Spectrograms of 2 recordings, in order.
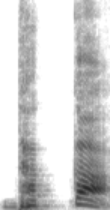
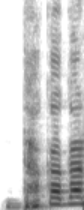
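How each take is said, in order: First: धक्का as "dhak-kaa", k held; correct doubled consonant. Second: धक्का का run as "dha-ka-kaa"; wrong full-letter reading. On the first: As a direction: hold the k, then land louder on the end of धक्का. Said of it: "धक्का का नहीं पढ़ना". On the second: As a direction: give each k its own vowel in धक्का का. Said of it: "नहीं पढ़ना". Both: Shown as a demonstration.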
